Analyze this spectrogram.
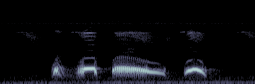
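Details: Decoy dove kept for trapping, cooing to lure others: two short hooted notes, a long drawn-out coo sliding downward, then a final rounded note, over a low rumbling hum.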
